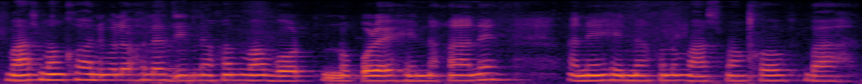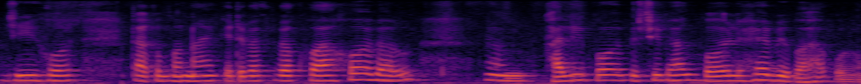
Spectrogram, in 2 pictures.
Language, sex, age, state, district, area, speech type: Assamese, female, 45-60, Assam, Sivasagar, rural, spontaneous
